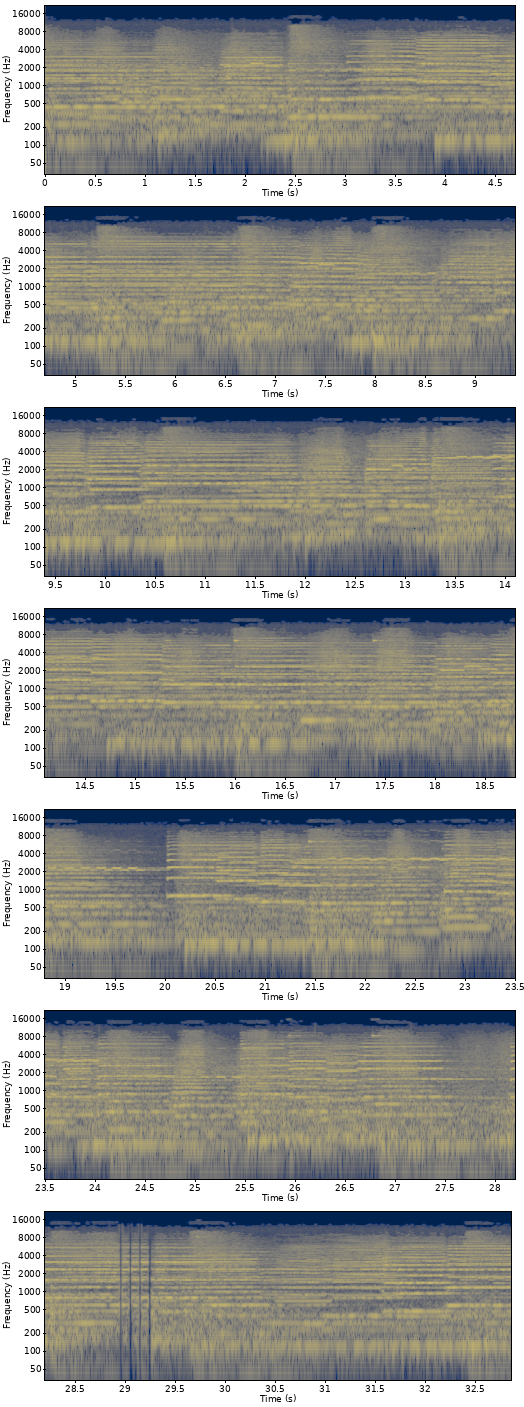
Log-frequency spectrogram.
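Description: Orchestral music led by brass, with trumpets and trombones, playing continuously with a brief break about twenty seconds in.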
